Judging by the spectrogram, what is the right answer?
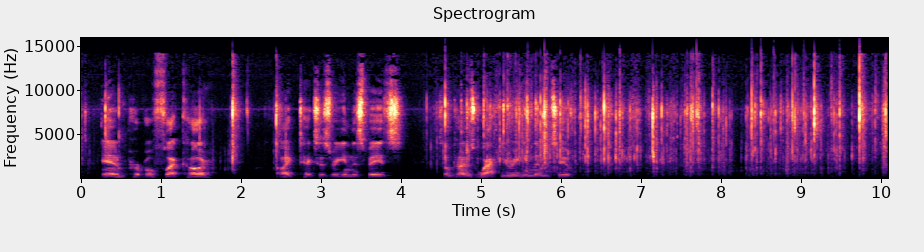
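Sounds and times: plastic packaging crinkling: 0.0 - 0.7, 1.7 - 2.6, 4.3 - 10.0.

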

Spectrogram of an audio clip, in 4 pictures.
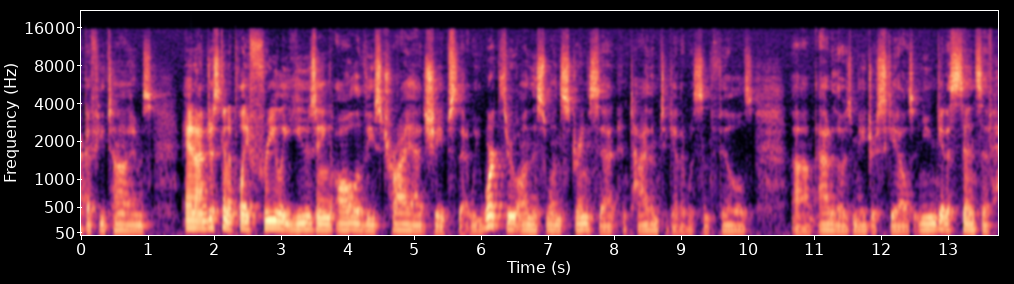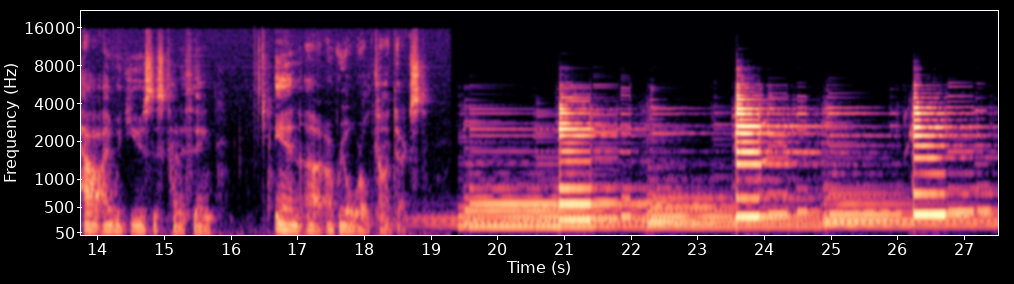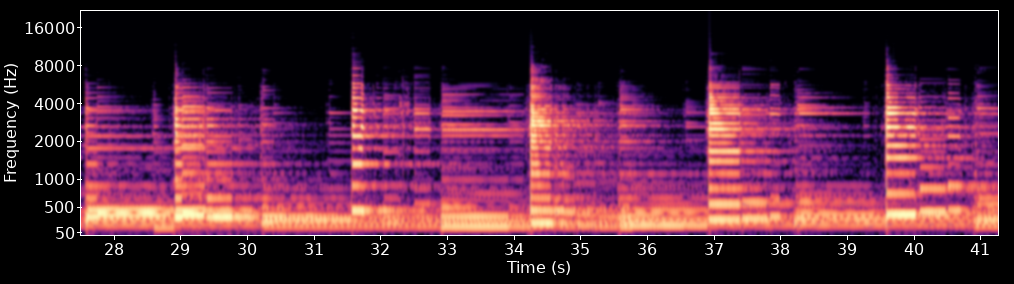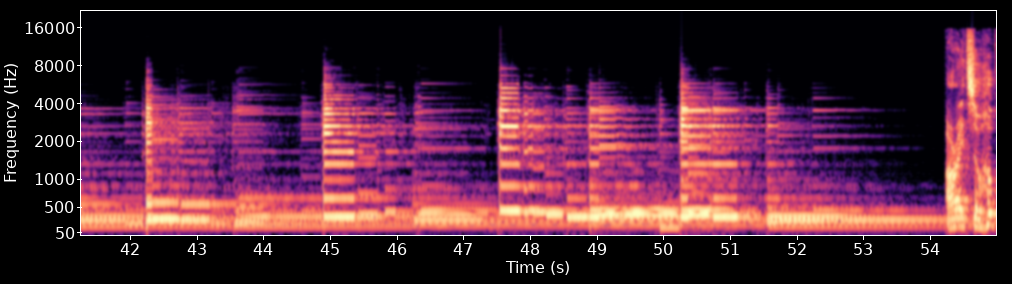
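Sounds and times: electric guitar playing: 0.0 - 14.7, 16.5 - 55.0
backing track chords: 18.6 - 55.0.

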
